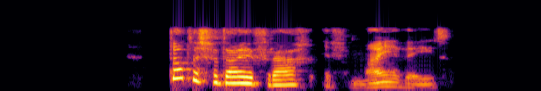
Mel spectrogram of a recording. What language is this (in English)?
Western Frisian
